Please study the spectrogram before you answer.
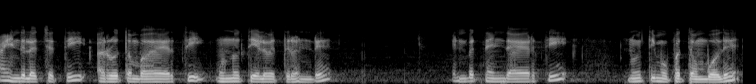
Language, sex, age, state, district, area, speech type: Tamil, male, 30-45, Tamil Nadu, Tiruvarur, rural, spontaneous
